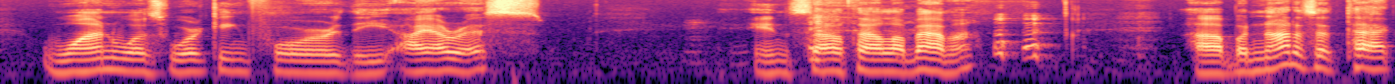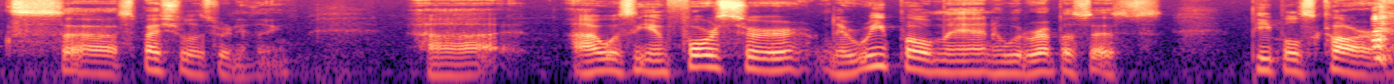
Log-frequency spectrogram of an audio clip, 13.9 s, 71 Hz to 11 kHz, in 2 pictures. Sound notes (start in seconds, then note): 4.0 laughing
